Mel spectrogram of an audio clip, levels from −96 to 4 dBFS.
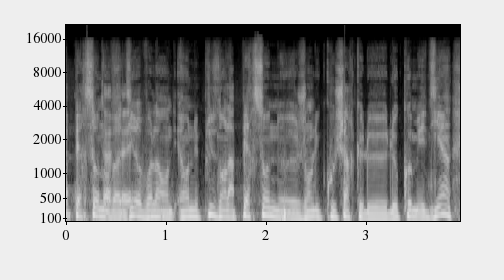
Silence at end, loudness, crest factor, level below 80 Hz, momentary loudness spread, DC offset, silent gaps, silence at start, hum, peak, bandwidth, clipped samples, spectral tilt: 0 s; -15 LUFS; 14 dB; -46 dBFS; 2 LU; under 0.1%; none; 0 s; none; 0 dBFS; 15 kHz; under 0.1%; -6.5 dB/octave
